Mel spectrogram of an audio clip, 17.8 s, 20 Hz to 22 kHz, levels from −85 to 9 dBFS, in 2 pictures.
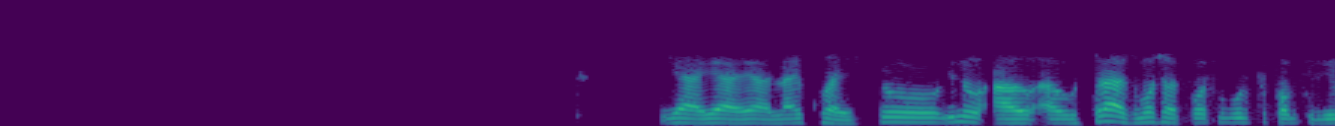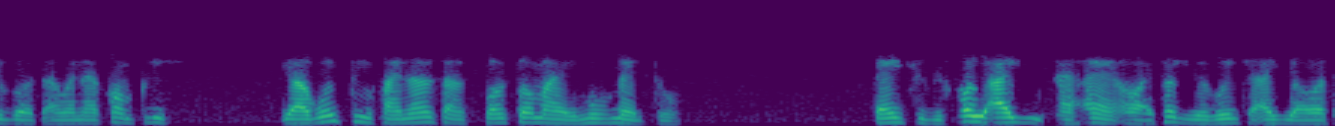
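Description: From the start, the whole clip carries the roughness of the G.729 codec. Its sound fits an 8 kbit/s stream. Speech is rebuilt from a filter, a pitch predictor and a few pulses per frame. Nothing above 4 kHz survives. The result sounds plainly rough and synthetic.

At 7.82 s the sound narrows further and stays that way to the end. Everything above 3 kHz is gone, so speech turns duller and boxier. There is no gap at the change, and the level stays about the same. A faint new background noise sits far below the speech. The likely cause is an input switched to a poorer device.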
